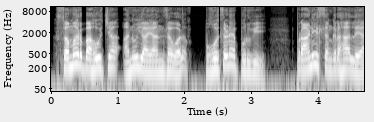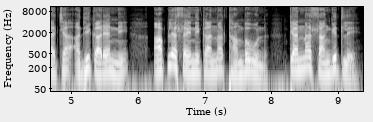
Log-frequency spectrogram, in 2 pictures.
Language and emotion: Marathi, neutral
